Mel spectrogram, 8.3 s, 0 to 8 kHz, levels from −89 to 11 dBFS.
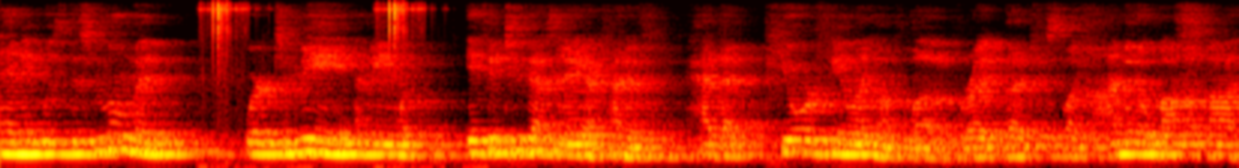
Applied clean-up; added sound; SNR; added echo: none; Rattle; 8 dB; reverberation time 1.2 s.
